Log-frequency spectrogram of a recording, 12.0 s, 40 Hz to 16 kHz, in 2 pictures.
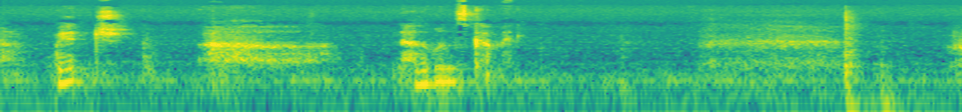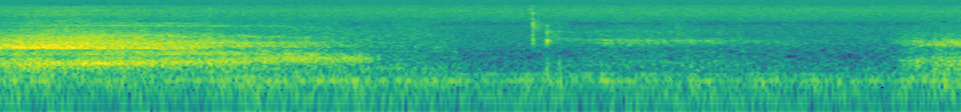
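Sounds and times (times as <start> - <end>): woman exhaling slowly: 5.9 - 8.4.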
